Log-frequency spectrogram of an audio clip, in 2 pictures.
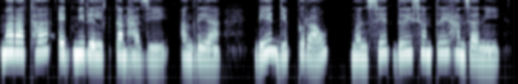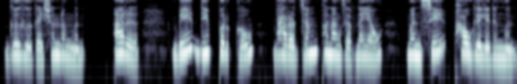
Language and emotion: Bodo, neutral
